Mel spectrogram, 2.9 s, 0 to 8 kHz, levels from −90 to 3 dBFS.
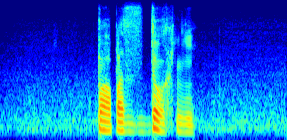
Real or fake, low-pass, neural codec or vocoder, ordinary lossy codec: fake; 7.2 kHz; vocoder, 44.1 kHz, 128 mel bands every 512 samples, BigVGAN v2; Opus, 32 kbps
